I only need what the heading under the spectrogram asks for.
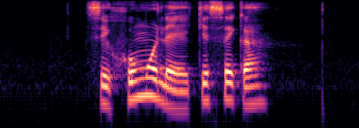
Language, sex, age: Northern Sotho, male, 26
